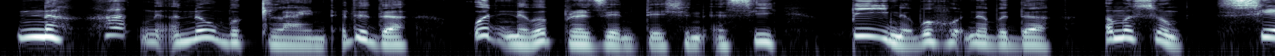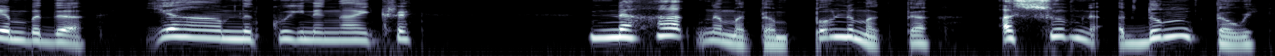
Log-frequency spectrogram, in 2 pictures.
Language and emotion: Manipuri, disgusted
